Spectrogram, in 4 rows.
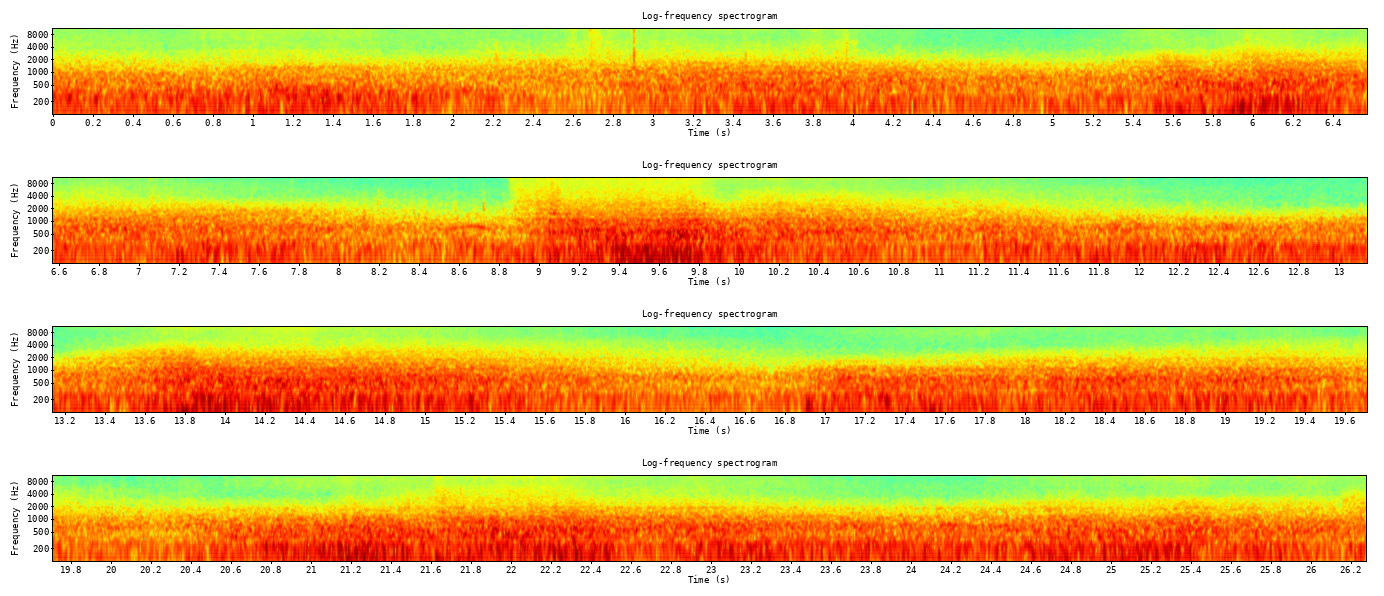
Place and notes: albenga, seaside, surf
the surf at albenga's stony beach in the evening time
soundmap international: social ambiences/ listen to the people in & outdoor topographic field recordings
25 July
